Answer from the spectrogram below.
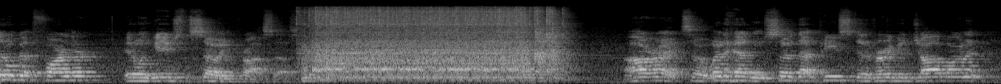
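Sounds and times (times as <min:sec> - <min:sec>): sewing machine whine: 0:03.0 - 0:05.8.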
